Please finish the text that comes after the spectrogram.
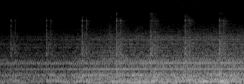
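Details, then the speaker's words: Diesel heater on a home test bed, with the owner doubting the battery was strong enough: regular fuel pump ticks about three per second as the fan hum builds and swells while the heater bursts into life and lights normally. "Oh. Hang on, it's bursting to life. It's making more noise."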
